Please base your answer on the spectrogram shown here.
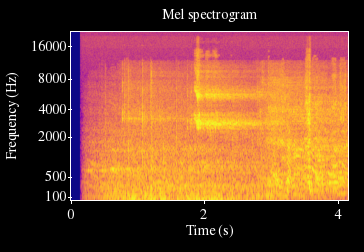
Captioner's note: shoes squeaking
